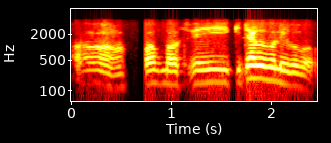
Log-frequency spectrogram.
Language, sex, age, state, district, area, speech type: Assamese, male, 18-30, Assam, Dibrugarh, urban, conversation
